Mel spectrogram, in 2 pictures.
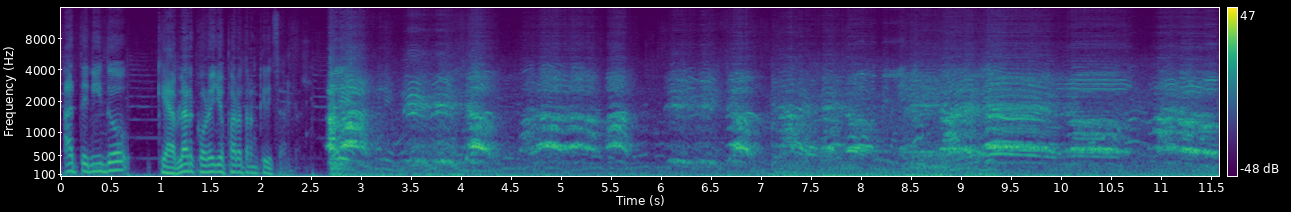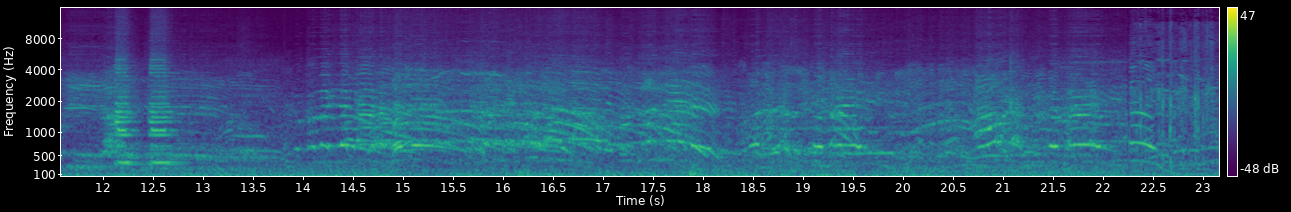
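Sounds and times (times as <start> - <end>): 
speech: 0.0 - 3.8
large crowd of football fans shouting: 2.7 - 22.6
large crowd of football fans applauding: 22.2 - 23.1.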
